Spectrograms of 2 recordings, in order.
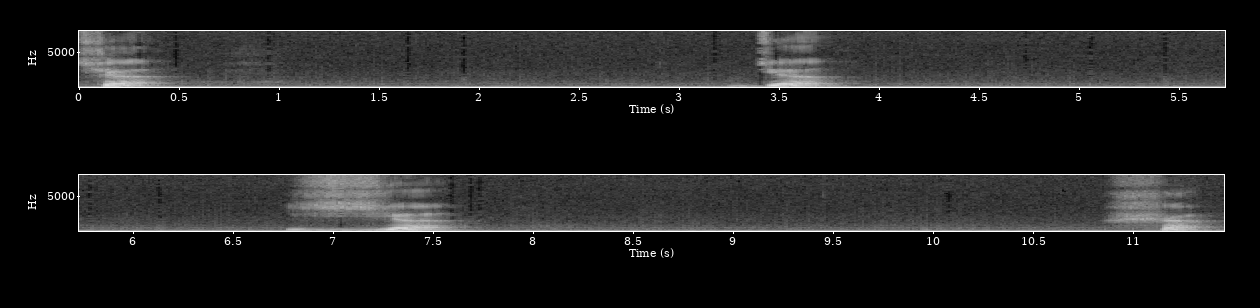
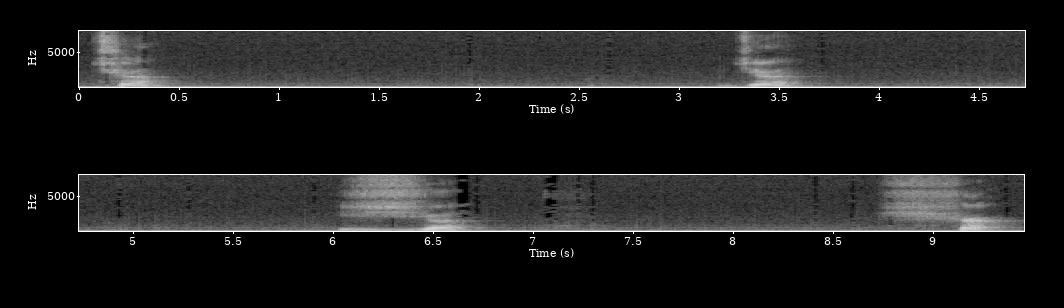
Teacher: The articulators are hard palate, of course, the part of alveolar ridge, and tip, blade, and front of tongue. You will feel how your tongue is moving towards that area when you produce these sounds. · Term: platealveolar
